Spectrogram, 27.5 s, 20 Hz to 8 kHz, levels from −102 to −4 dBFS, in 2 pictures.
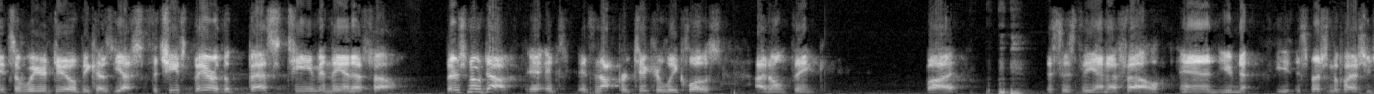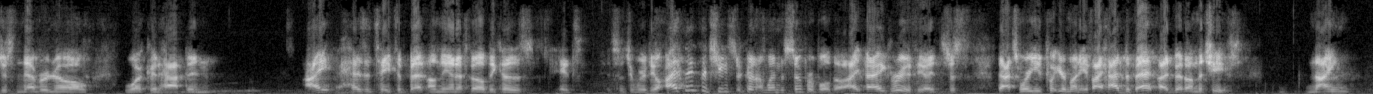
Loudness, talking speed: -25 LUFS, 205 wpm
